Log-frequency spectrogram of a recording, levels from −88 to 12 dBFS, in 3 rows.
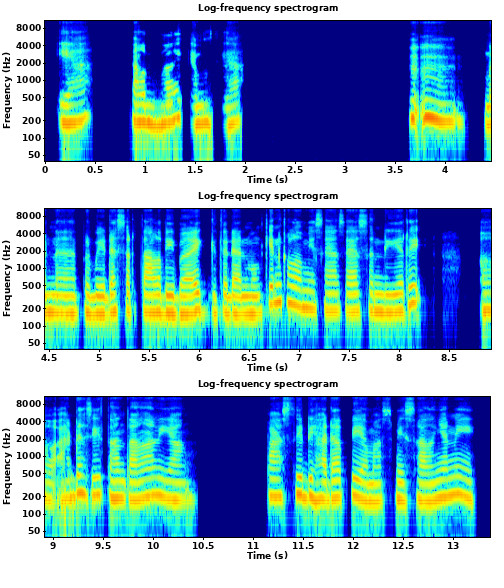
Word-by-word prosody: Iya 185 -1 +3 0.6
hal 190 -1 +3 0.2
baik 200 +5 +1
ya 175 - -4
Mas 185 -1 -2
ya. 185 +3 -2 1.7
Mhm, 210 -4 +2 0.2
bener 170 -1 +1
berbeda 165 +1 +2
serta 180 -1 +1
lebih 170 -1 +3
baik 170 +2 +3
gitu 165 +1 -2
dan 165 0 +3
mungkin 180 +11 +2
kalau 245 -3 +1
misalnya 185 -2 -2
saya 180 0 -2
sendiri, 180 +6 +1 0.6
eee, 185 -2 -1
ada 205 +5 +1
sih 215 +1 +1
tantangan 185 +1 0
yang, 180 -2 -3 0.7
pasti 205 +2 0
dihadapi 190 0 +1
ya - - 0
Mas 165 +1 -4
misalnya 175 +2 -1
nih, 205 -6 -1
185 Hz, 135 wpm, -22 LUFS, 175-200 Hz, 1.7 s, Iya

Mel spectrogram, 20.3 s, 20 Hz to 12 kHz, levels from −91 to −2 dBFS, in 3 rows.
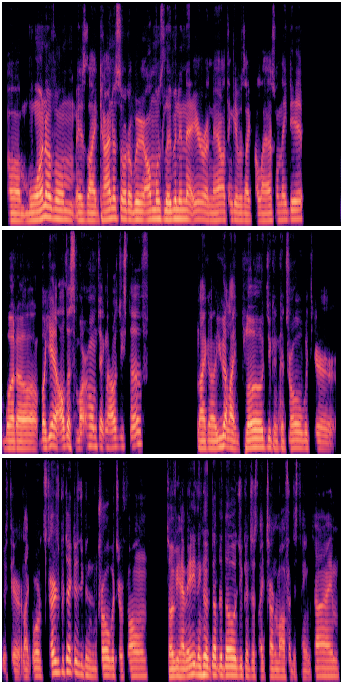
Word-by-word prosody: um, 110 -1 +1
one 120 +6 +4
of 155 -4 +4
'em 130 -4 0
is, 115 -1 -1
like, 110 -2 +1
kinda 135 +4 +1
sort 135 -2 0
of 120 - +1
we're 125 -1 +3
almost 130 +1 +2
living 130 +2 +4
in 135 0 +2
that 130 - +1
era 125 -2 -1
now; 115 +2 -1
I - - -3
think 120 - -8
it 120 - 0
was, 115 0 -4
like, 105 -1 -2
the 105 - -5
last 110 +1 -3
one 120 0 -8
they 120 0 -3
did, 130 +2 -1 0.8
but, 115 0 +1
uh 110 -1 +3
but 125 -1 +1
yeah, 150 0 +4
all 135 - +2
the - - +2
smart 120 0 -3
home 145 -2 -1
technology 135 0 -2
stuff, 150 +6 -3 1.1
like, 115 0 +1
uh, 115 -1 +2
you 130 - +1
got, 150 -2 +4
like, 115 -4 +1
plugs 130 +2 +4
you 130 - -1
can 115 -2 -6
control 115 +2 -2
with 115 -1 -6
your 105 -3 -5
with 110 - -14
your, 105 -2 -5
like 110 -2 -5
or 120 - -1 0.2
surge 170 +3 +3
protectors 180 -2 0
you 140 - -5
can 125 -3 -4
control 125 +4 +1
with 120 -1 -4
your 105 - -6
phone, 120 +1 -1 0.4
so - - -17
if 115 - +1
you 120 - +1
have 115 - +1
anything 135 +1 +3
hooked 135 -1 +4
up 135 - +3
to 135 - +2
those, 130 -1 +4
you 125 - -2
can 120 -3 -5
just, 110 0 -9
like, 105 - -7
turn 115 -1 -3
'em 110 -1 -4
off 105 0 -5
at 105 - -11
the - - -13
same 95 -1 -10 0.2
time. 120 0 -1
120 Hz, 235 wpm, -20 LUFS, 115-130 Hz, 1.1 s, one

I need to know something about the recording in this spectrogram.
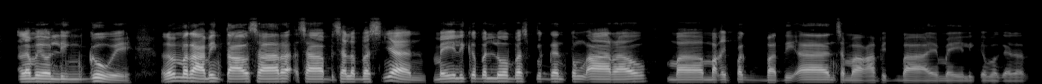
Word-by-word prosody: alam 135 +2 +4
mo - - +4
yun 135 -1 +4
Linggo 125 +3 -1
eh, 95 -2 -6 0.3
alam - - +2
mo 165 - +5
maraming 145 0 +6
tao 130 0 +5
sa 130 -1 +4
ra 135 0 +4
sa 125 -1 +3
sa 130 -1 0
labas 130 0 -1
niyan. 110 - +2
Mahilig 145 +5 0
ka 145 - -2
ba 145 - -3
lumabas 140 -1 0
'pag 130 -1 -13
gan'tong 130 -1 -3
araw? 125 +2 +2 0.2
Ma 110 0 -1
makipagbatian 110 0 -4
sa 105 - -8
mga 100 -1 -5
kapitbahay? 90 -1 -8
Mahilig 90 -1 -13
ka 90 - -13
bang 90 -2 -15
ganun? 85 +1 -14
120 Hz, 180 wpm, -24 LUFS, 100-135 Hz, 0.3 s, maraming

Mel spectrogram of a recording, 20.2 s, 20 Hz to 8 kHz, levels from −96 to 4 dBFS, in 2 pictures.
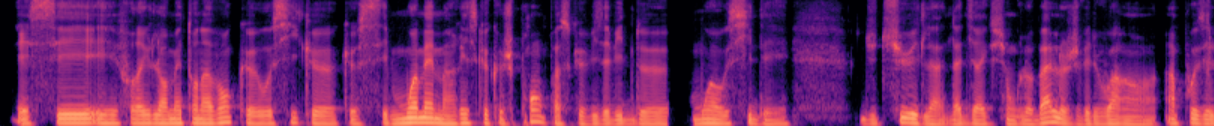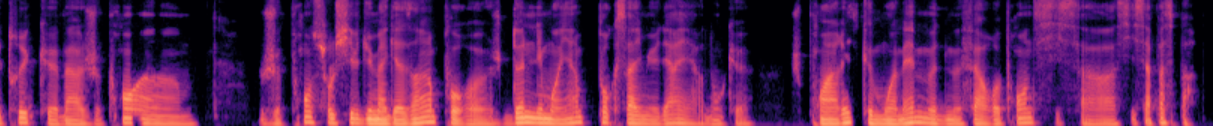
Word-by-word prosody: Et 95 - +2
c'est 95 +3 -2
et 105 -1 +4
faudrait 100 0 0
que - - +3
je 100 - +1
leur 100 0 +3
mette 100 +1 +1
en 100 - +3
avant 105 +5 +3
que, 110 -5 -5
heu, 90 - +1
aussi 95 +5 -2
que 90 -3 -1
que 95 - -4
c'est 90 +3 -5
moi-même 110 +1 +6
un 90 - +1
risque 105 0 -1
que 115 - -5
je - - -3
prends, 135 0 -1
parce 90 -7 -4
que - - -7
vis-à-vis 90 +1 -2
de 90 0 -2 0.2
moi 100 +2 +1
aussi, 95 +1 -2
des 85 -1 -6 0.6
du 95 -1 -6
dessus 110 +3 +1
et - - +3
de 90 - -5
la 85 -1 -1
de 90 - -10
la 85 - 0
direction 90 0 -3
globale, 95 +6 +1
je 85 -1 -6
vais 90 - -2
devoir 90 0 -1
im 85 0 -4
imposer 95 0 -1
le 95 - 0
truc 115 +7 -1
que 90 - -2
ben, 85 0 0
heu, - - -2
je 85 +1 -7
prends 110 +7 0
un 85 -2 -2 0.6
je 90 0 -5
prends 130 +8 -2
sur 105 -1 -1
le 105 - +2
chiffre 105 -1 +2
du 100 +1 +4
magasin 95 +6 +4
pour, 90 -7 0
heu 85 0 -2
je 90 - -10
donne 115 +6 +5
les 110 - +6
moyens 105 +3 +3
pour 120 -3 -1
que - - -7
ça 100 - +2
aille 95 - +2
mieux 90 -1 -2
derrière 95 -2 -2
donc, 85 0 -7
heu, 85 -1 -6 0.3
je - - -15
prends 95 - +2
un 95 - +4
risque 110 0 0
moi-même 95 +4 +3
de 90 - -4
me 90 -1 0
faire 90 0 0
reprendre 105 +5 -1
si 110 - -11
ça 85 -1 -5
si - - -10
ça - - -1
passe - - -2
pas. - - -10
95 Hz, 260 wpm, -22 LUFS, 90-105 Hz, 0.6 s, moi-même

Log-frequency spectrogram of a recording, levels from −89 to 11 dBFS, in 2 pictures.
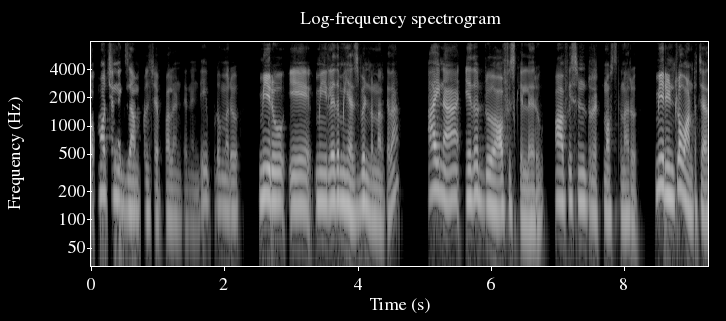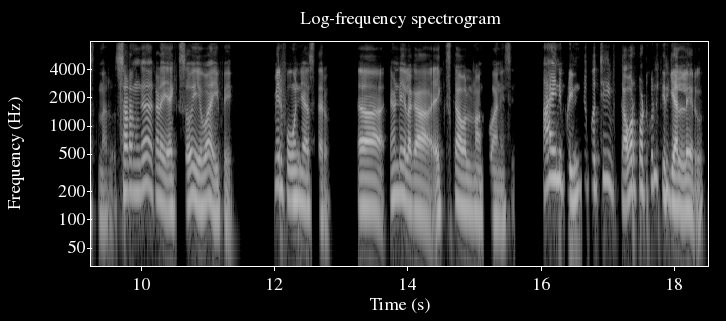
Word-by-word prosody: ఒక 195 +2 -1
చిన్న 180 -1 -3
ఎగ్జాంపుల్ 125 -1 -4
చెప్పాలంటేనండి. 100 -3 -12
ఇప్పుడు 140 - -17
మరు 125 -1 -7 0.4
మీరు 175 -3 +6 0.3
ఏ - - +2 0.3
మీ 160 - +1
లేదా 165 +1 +3
మీ 150 - +2
హస్బండ్ 130 +2 -2
ఉన్నారు 105 -3 -6
కదా! - - -5 0.6
ఆయన 205 -5 +4 0.4
ఏదో 185 +3 0
డొ 150 - 0 0.2
ఆఫీస్‌ 130 -1 -4
కెళ్లారు. 100 -2 -4 0.3
ఆఫీస్ 160 0 -4
నుండి 155 -2 -2
రిటర్న్ 120 0 -5
వస్తున్నారు. 115 -3 -7 0.3
మీరు 230 -4 +6
ఇంట్లో 180 +6 +2
వంట 135 -3 0
చేస్త‌న్నారు. 110 -2 -5
సడెన్‌గా 205 +2 +2
అక్కడ 175 -4 -1 0.2
ఎగ్సో, 145 +4 -2 0.2
ఏవో 155 +4 +2
అయిపేయాయి. 120 -1 -4 0.6
మీరు 230 -2 +2
ఫోన్ 165 0 +2
చేస్తారు. 140 -2 -2 0.5
ఆహ్, 140 -1 +6
ఏవండీ 190 +1 0
ఇలాగ 140 -2 +3 0.3
ఎగ్స్ 130 0 -5
కావాలి 140 -4 +3
నాకు 115 0 -5
అనేసి. 105 +2 -8 0.5
ఆయన 275 0 +6
ఇప్పుడు 170 -8 -1
ఇంటికి 220 +6 -6
ఒచ్చి 270 +5 -6 0.3
కవర్ 220 +9 +4
పట్టుకొని 245 +7 -2
తిరిగి 185 -4 +3
ఎళ్ళలేరు. 125 -4 +2
140 Hz, 160 wpm, -25 LUFS, 120-180 Hz, 0.6 s, మీరు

